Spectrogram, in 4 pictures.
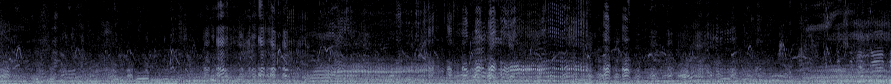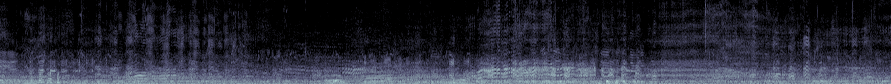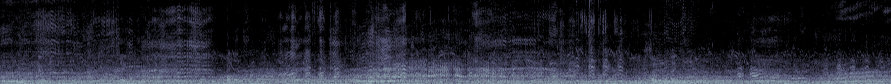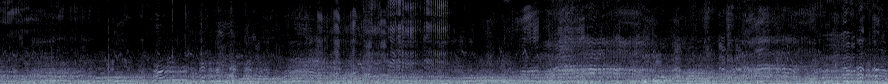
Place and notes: North Sunderland, UK - guillemot colony ...
Staple Island ... Farne Islands ... wall to wall nesting guillemots ... background noise from people ... boats ... planes ... cameras ... bird calls from kittiwakes ... oystercatchers ... razor bills ... initially a herring gull slips between the birds causing consternation ... warm sunny day ... parabolic reflector ...
Seahouses, UK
